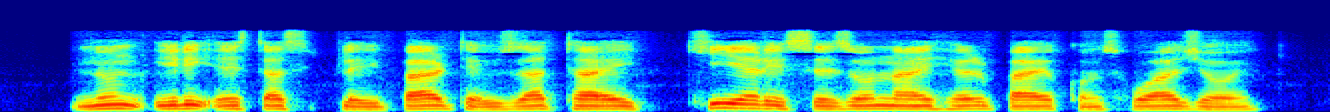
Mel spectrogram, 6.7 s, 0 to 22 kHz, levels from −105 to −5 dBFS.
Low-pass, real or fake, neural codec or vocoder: 7.2 kHz; fake; codec, 16 kHz in and 24 kHz out, 1 kbps, XY-Tokenizer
